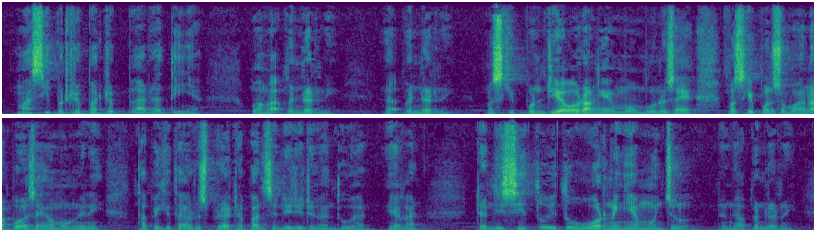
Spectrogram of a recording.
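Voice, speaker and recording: A middle-aged male pastor preaching a sermon in a lively, conversational way, acting out the voices of people he quotes. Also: fairly low pitch, gravelly, breathy edge.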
